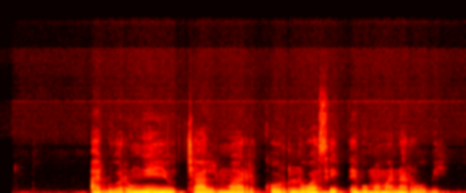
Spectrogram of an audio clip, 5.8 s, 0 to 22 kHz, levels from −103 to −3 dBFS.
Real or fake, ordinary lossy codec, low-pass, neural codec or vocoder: real; none; 19.8 kHz; none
